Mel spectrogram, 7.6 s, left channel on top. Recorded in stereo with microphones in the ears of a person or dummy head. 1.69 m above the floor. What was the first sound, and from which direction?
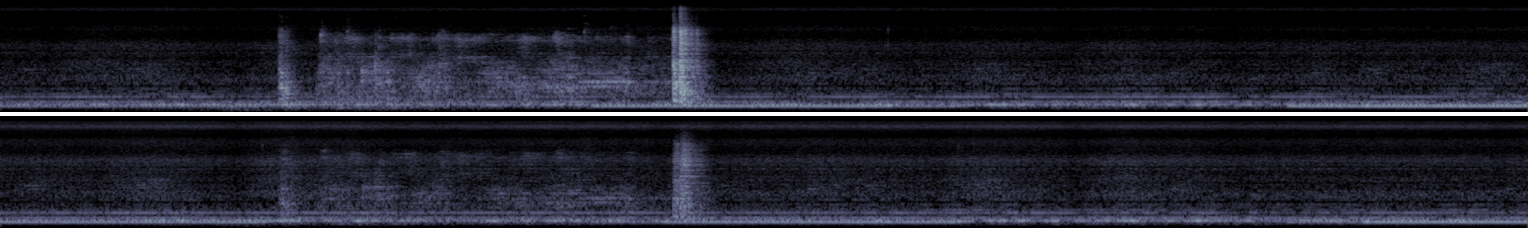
A sliding door, 55° left (ahead or behind).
